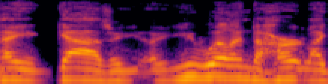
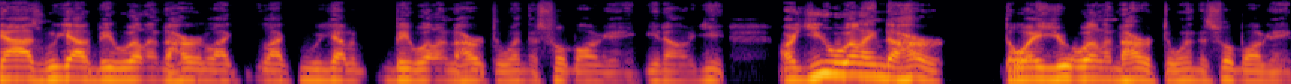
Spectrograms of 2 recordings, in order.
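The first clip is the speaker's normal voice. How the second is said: usual speaking voice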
